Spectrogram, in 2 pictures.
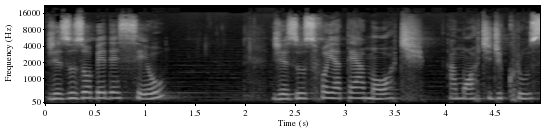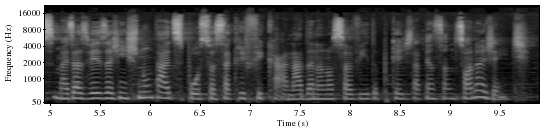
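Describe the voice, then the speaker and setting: A woman's voice: mid-range voice, flat delivery, normal speed, warm tone, soft background music. A woman from Brazil with a Brazilian Portuguese accent, giving a heartfelt testimony sermon at a church gathering that rises to fervent emphasis. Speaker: guest preacher.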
